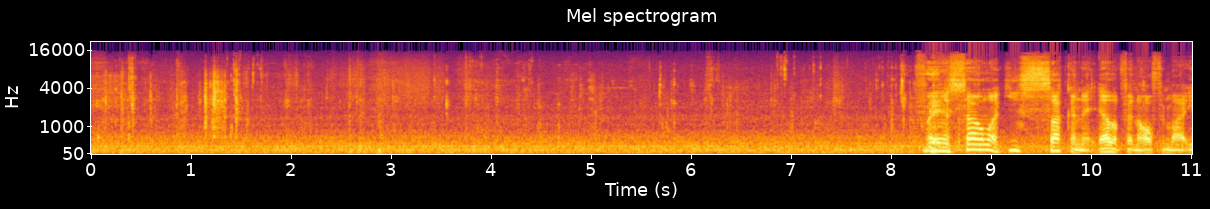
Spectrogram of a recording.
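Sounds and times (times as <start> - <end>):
chewing and mouth smacking: 0.0 - 8.3
low hum in car cabin: 0.0 - 11.0.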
